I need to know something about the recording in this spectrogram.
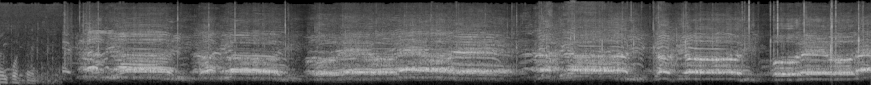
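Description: A crowd cheers and chants loudly outdoors.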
